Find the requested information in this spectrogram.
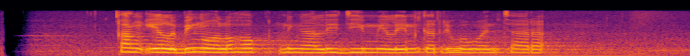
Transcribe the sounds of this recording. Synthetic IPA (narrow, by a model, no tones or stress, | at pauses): kaŋʔilbiŋɔlɔɦɔk̚niŋalid͡ʒimilinkɨrdiwawaɲt͡ʃaɾa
